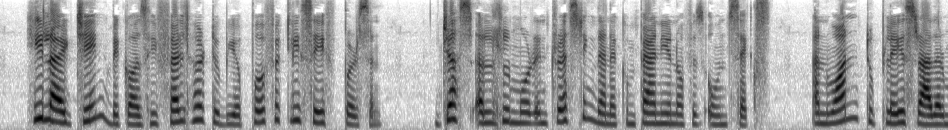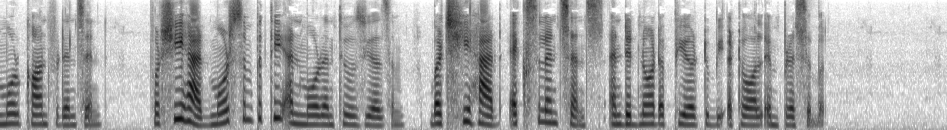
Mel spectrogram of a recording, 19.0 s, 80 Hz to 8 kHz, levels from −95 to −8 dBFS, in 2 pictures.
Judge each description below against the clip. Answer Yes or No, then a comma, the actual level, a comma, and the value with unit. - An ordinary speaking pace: Yes, average, 175 wpm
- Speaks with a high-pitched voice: Yes, high, 225 Hz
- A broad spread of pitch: No, average, 4.1 semitones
